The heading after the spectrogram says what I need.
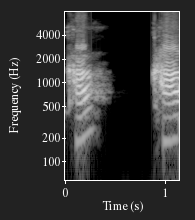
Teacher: हवा तेज तो ये आपका महाप्राण होता है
